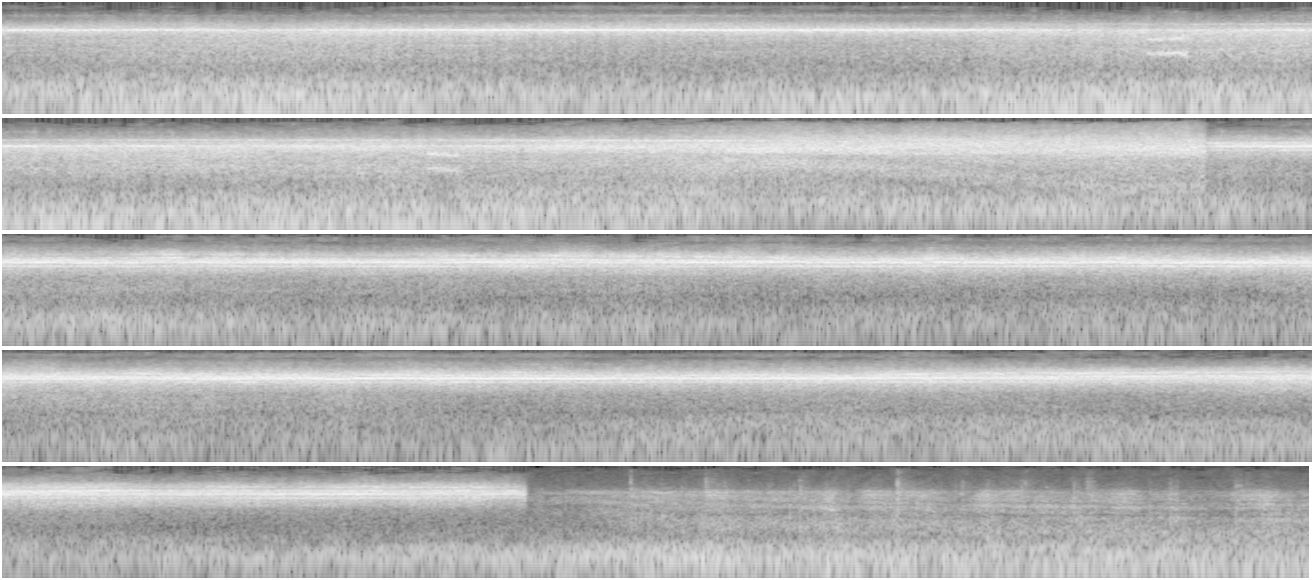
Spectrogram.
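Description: Jet airliner engines running with a steady high-pitched whine over a rushing noise. About twelve seconds in, the sound changes abruptly to a slightly lower whine made of several tones, as a rear-engined jet taxis. It drops away sharply just before the end.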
